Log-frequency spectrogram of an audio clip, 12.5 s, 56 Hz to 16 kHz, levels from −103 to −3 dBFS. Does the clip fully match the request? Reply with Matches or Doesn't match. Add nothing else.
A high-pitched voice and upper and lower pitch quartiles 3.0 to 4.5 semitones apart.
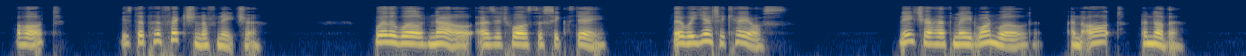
Matches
